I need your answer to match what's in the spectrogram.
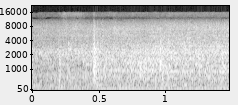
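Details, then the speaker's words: Thema wall-mounted gas boiler being repaired for a low-water fault after servicing, heating turned to maximum for testing: a steady low hum as the pump starts, a brief click from the ignition electrode, then a soft rush as the burner lights. "C'est la pompe qui fait ce bruit là? Ouais, t'as la pompe Ah. qui a démarré, on entend l'électrode et là elle est partie."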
